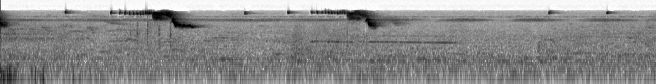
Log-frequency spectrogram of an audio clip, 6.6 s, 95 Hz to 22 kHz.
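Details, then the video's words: Blue-black grassquit singing in a Jacarepaguá tournament, Rio de Janeiro, 18 November 2017; two sharp buzzy descending bursts two seconds apart, faint high clicks and a thin whistle-like tone between. "Tiziu CAMISA 10 ' 2° lugar & EXPLOSIVO 4° lugar no torneio de Jacarepaguá"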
